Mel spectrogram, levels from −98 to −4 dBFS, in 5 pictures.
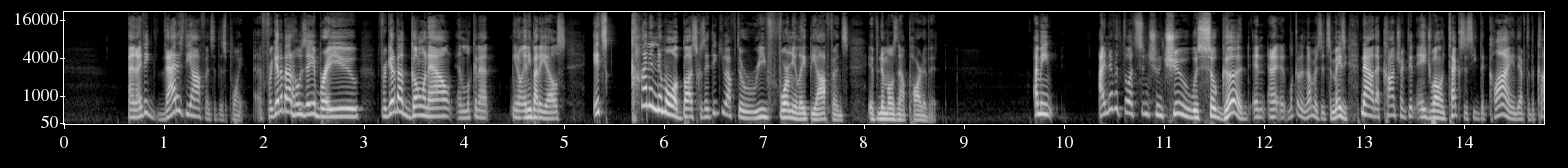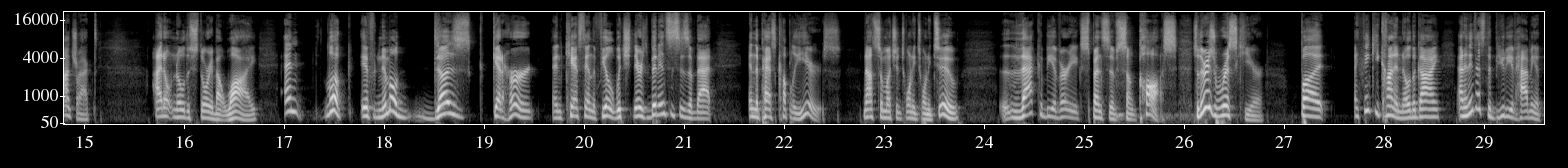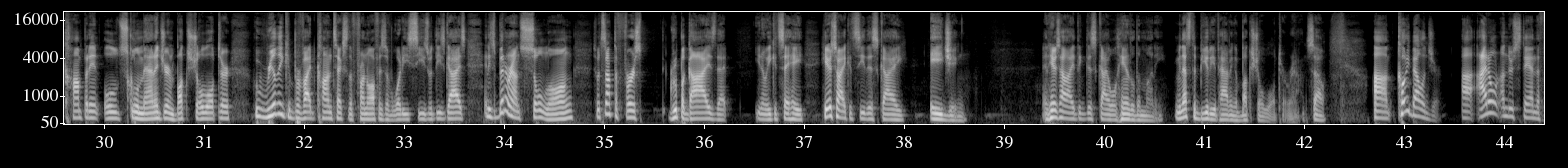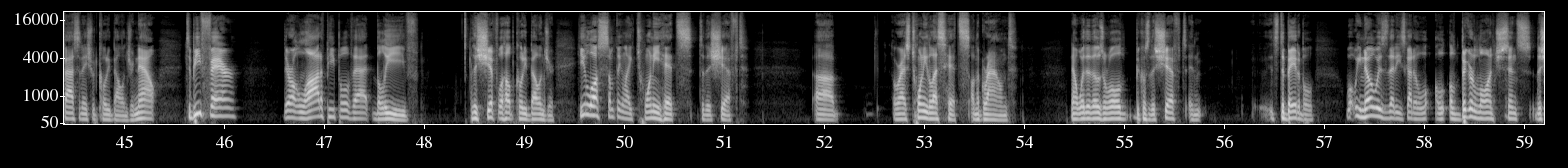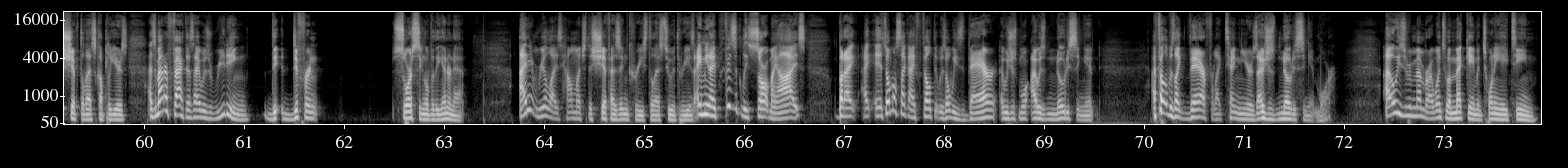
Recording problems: wrong speed and pitch; too fast and too high; 1.5 times normal speed

